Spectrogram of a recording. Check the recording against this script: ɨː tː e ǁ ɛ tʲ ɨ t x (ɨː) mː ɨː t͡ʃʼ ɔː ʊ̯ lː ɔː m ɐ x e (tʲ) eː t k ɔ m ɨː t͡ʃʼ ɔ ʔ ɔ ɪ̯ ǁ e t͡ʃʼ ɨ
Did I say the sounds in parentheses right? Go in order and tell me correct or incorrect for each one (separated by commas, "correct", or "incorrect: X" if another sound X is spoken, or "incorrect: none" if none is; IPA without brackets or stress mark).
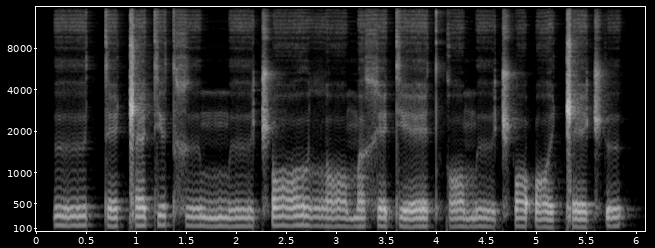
correct, correct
